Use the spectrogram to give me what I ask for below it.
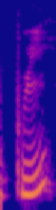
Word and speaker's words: puits: Creuse le puits avant d'avoir soif. Creuse le puits. فهنا في le puits ما كنطقوش TS كنكتفيو puits. Creuse le puits avant d'avoir soif. OI كتعطي le son و.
